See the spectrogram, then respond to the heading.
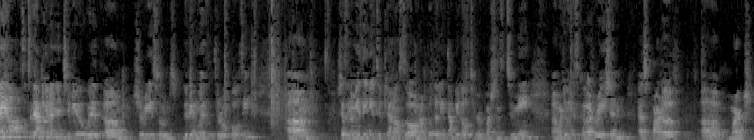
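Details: Adult woman speaking; typical speech.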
